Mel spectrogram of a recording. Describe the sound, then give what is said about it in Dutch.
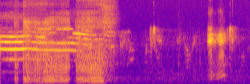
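A human voice imitates the drumming of a common snipe with two loud, wavering, bleating bursts, followed by quieter scattered vocal noises. “Het snorten van de horse. Dus bij de mens klinkt dat zo.”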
